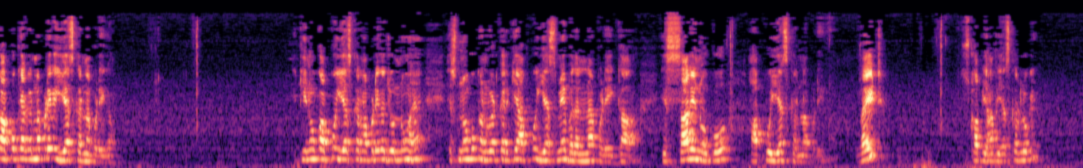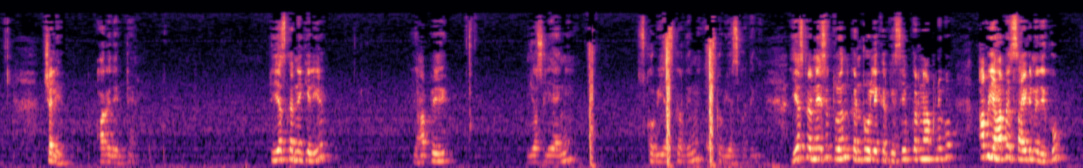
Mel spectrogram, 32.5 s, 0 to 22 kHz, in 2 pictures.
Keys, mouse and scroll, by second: 1.0 F5, 1.5 F5, 2.8 shift+click, 7.2 F5, 10.9 shift+click, 13.5 F5, 14.0 click, 14.6-15.7 typing, 20.8 F4, 24.1-26.0 typing, 26.3 Return, 28.8 ctrl+a, 32.4 F4.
